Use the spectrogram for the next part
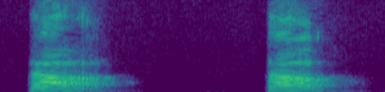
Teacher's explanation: quando você ultrapassa um pouquinho a língua, não precisa muito, ultrapassa um pouquinho, chegou entre os dentes, você solta um arzinho sem voz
